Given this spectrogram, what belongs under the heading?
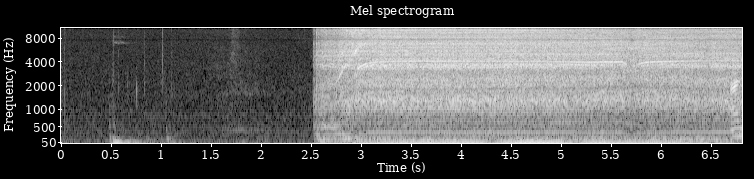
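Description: After a couple of quiet seconds with faint handling, a drill starts abruptly and runs loud and steady, boring through a plastic-coated recycled cork clamped tight in a holding tool.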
